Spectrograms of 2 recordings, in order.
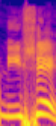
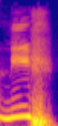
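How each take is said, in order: First: नीशे said with the final "e" sounded; wrong reading "neeshe". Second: नीश, one syllable, silent final e; correct "neesh". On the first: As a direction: read it wrongly as नीशे, two syllables. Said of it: "ई silent होता है". ("नीशे" में आख़िरी "ए" भी बोलें) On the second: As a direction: say नीश, ending on the "sh". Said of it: "इसको पढ़ा जाता है नीश". ("नीश" एक ही अक्षर में, अंत में "श") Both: Shown as a demonstration.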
